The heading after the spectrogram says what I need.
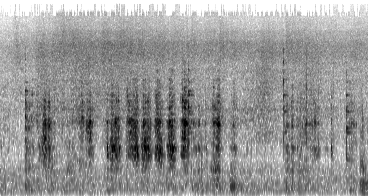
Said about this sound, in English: I want to cook it down and flavor that roux even more.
